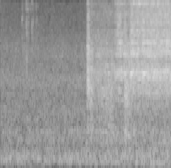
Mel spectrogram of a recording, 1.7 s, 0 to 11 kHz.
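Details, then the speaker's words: 2011 Mazda 2 1.5 R Sport automatic, about 85,000 km: a short starter whirr, then it catches at once and settles into a steady run with no hesitation, a healthy quick start showing battery and starter are fine. "Nah, pada saat kita nyalakan mobil, pastikan bahwa dia nyalanya itu langsung jreng. Kenapa? Kalau dia nyalanya tersendat, berarti ada kemungkinan permasalahannya di akinya sudah soak atau dinamo starternya itu bermasalah."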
